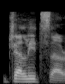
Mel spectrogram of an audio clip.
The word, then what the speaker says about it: Yalitza: So yeah, first of all, it's Yalitza, right? Yes. Yep. Okay, if I pronounce it right, I'm sorry. German accent and yeah. It's No, all but good. Jalitza.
